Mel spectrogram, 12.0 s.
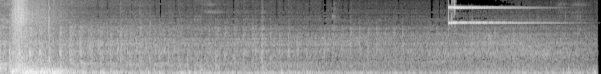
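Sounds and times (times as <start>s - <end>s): train rumbling along track: 0.0s - 12.0s
bright chime: 9.0s - 11.5s.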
